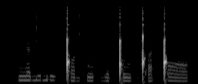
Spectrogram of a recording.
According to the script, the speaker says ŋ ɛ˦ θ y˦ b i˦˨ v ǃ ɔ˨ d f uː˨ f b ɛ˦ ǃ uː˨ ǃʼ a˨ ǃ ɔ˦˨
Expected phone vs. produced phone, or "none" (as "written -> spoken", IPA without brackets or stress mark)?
θ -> d̪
